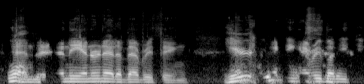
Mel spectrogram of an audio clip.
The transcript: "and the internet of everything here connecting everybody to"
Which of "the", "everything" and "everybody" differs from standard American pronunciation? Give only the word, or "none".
none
